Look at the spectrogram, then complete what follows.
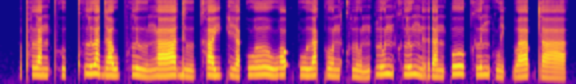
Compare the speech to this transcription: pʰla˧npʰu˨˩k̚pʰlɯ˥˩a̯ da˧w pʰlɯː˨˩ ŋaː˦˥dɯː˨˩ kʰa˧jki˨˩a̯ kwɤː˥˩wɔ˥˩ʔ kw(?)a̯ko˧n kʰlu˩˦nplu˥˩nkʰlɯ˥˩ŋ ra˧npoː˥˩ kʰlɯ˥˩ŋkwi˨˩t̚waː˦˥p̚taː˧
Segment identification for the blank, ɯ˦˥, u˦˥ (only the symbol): ɯ˦˥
